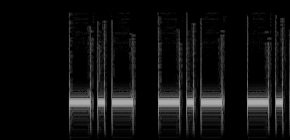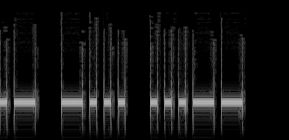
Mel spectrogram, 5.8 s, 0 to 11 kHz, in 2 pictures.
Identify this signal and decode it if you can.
Morse code, heard as a keyed tone, about 17 wpm, 800 Hz. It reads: KKXB3
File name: CW / DET / 1 9 1500C S B 16wpm 2856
